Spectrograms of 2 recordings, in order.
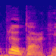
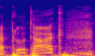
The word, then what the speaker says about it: Plutarch: Am I pronouncing that right? – Plutarch, yeah. – Yeah, Plutarch.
